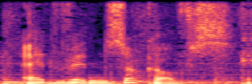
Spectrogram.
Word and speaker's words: Edvin Zuckovs: And good morning to my special guest this morning, Edvin Zuckovs.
